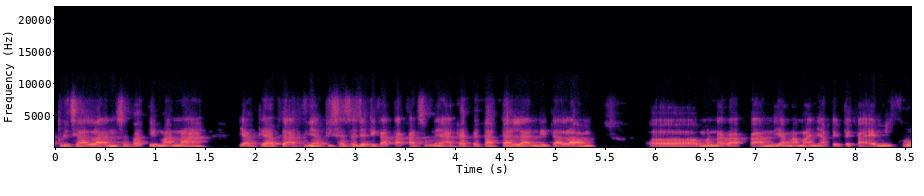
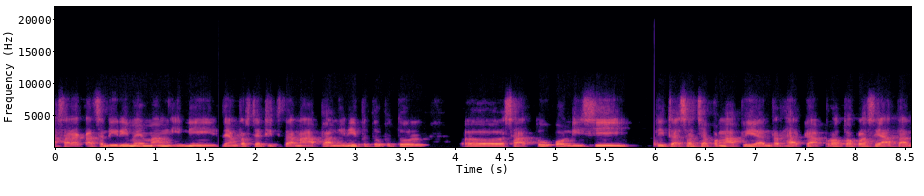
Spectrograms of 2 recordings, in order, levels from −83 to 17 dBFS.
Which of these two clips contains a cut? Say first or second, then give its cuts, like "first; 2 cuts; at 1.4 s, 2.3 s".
second; 3 cuts; at 1.6 s, 6.0 s, 7.7 s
